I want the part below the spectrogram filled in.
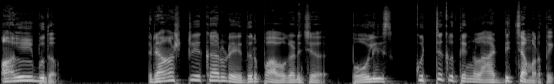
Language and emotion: Malayalam, surprised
